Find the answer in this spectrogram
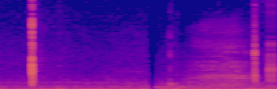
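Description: A single short, sharp click from a baitcasting reel as the rod is pitched, then faint hiss near the end.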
